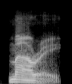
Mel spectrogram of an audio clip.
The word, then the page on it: Maori: British English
